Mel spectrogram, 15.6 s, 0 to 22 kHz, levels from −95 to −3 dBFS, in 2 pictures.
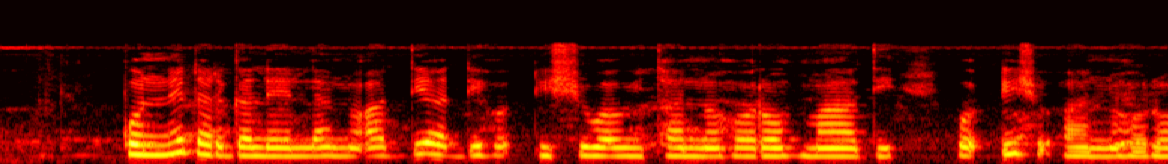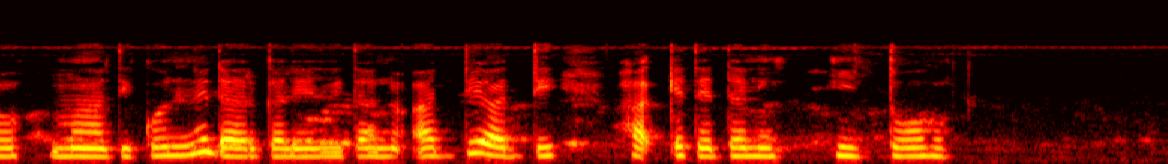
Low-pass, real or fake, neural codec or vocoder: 7.2 kHz; real; none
